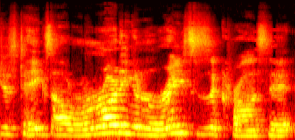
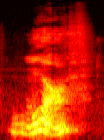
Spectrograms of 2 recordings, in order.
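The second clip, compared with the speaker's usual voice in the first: embarrassed woof; 8 semitones higher, 6 dB louder than usual. Acted. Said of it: "Bond all embarrassed".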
